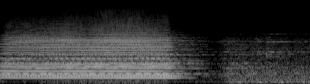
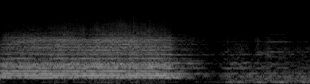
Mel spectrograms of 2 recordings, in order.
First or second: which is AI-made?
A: second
